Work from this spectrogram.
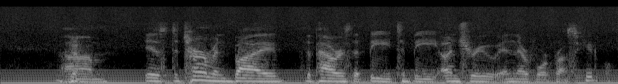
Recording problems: garbled, watery; badly; nothing above 7.5 kHz
distortion; slight; 9 dB below the speech
electrical hum; noticeable; throughout; 60 Hz, 20 dB below the speech
hiss; noticeable; throughout; 15 dB below the speech

